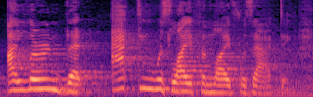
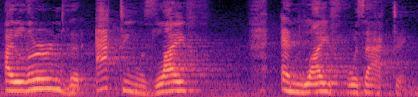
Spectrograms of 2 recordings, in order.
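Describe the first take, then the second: First: The sentence is said without a pause. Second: There is a pause in the middle. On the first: "That's good" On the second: "pause there to be emphatic"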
